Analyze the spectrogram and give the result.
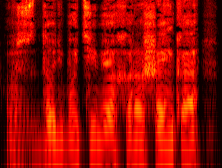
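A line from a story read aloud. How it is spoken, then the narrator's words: Through gritted teeth. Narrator (Russian): процедил Дэнни брату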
